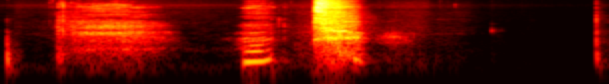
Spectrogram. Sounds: Sneeze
